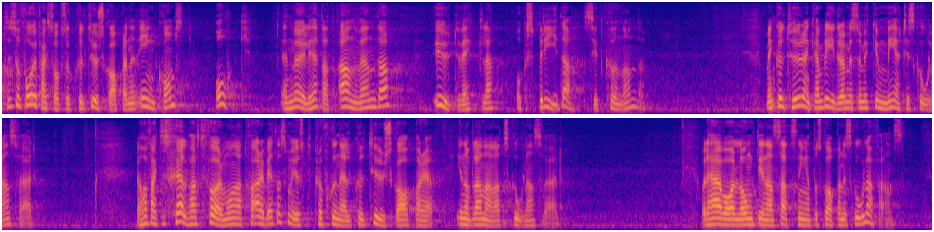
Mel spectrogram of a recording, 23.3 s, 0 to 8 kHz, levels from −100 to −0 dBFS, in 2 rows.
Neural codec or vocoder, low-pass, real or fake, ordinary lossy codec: codec, 16 kHz, 16 kbps, FunCodec, trained on Chinese and English, 50 frames a second; none; fake; none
